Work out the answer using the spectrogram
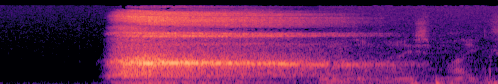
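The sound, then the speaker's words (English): A deep inhaled breath taken on purpose, a single long airy hiss that starts abruptly, holds steady and then slowly thins out over about a second and a half. “So there's only one thing left to do, and that is inhale a hot breath”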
